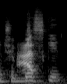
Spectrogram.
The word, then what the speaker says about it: Trubisky: Yeah, I'm not sure Trubisky has got it. I pronounced his last name right, yeah.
